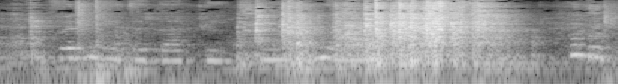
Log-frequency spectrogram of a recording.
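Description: Plates and kitchenware clattering and knocking on a counter for a couple of seconds, the loudest about two seconds in, with quiet voices.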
